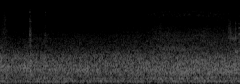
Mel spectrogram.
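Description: Steady outdoor background noise of distant traffic, with two faint clicks in the first third of a second.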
